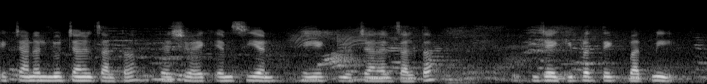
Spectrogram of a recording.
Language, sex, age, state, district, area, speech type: Marathi, female, 45-60, Maharashtra, Nanded, rural, spontaneous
